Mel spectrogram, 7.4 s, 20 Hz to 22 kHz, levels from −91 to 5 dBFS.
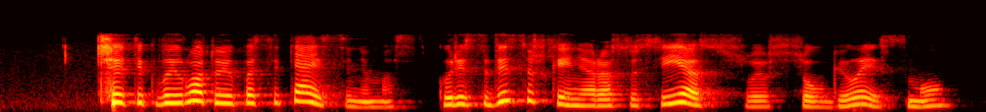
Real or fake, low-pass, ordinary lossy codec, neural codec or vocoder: real; 7.2 kHz; Opus, 32 kbps; none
